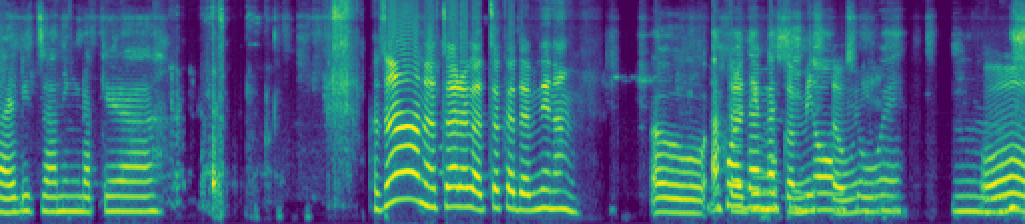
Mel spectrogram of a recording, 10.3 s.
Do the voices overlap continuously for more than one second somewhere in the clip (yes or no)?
yes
